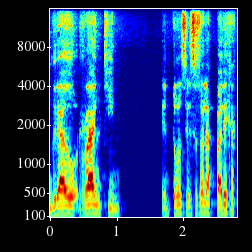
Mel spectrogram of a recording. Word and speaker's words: Rankine: Hay una 4ª escala, chiquillos, que se llama Rankine, tal cual como se pronuncia, Rankine, pero no está tan utilizada.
